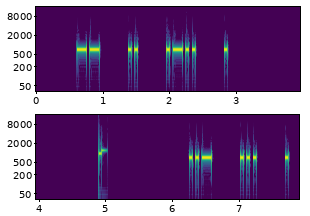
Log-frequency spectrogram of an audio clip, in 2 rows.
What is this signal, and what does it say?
Morse code, heard as a keyed tone, about 25 wpm, spaced as for 14 wpm, 690 Hz. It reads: MILE USE
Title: 3x Character Spacing - Top 300 Words - 25wpm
